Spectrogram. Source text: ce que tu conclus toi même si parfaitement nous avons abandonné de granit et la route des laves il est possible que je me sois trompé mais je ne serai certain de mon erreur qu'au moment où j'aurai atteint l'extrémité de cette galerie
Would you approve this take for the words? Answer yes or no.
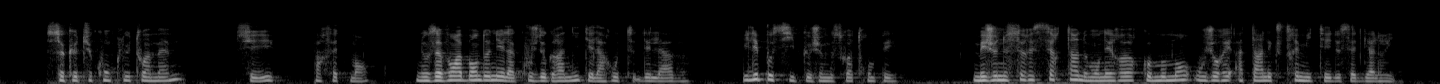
no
